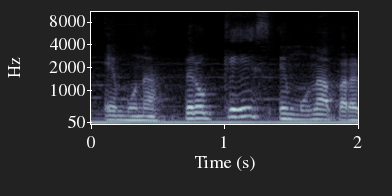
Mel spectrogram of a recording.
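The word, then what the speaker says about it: אמונה: En hebreo la palabra fe es emuná, se pronuncia emuná.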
